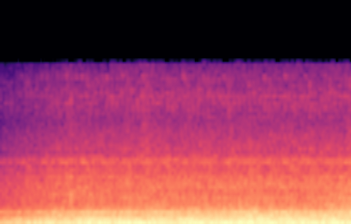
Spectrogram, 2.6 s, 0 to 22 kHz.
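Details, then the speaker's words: VW Passat Estate 1.6 diesel showing about 68,000 on the clock, first start: even, steady diesel clatter at idle with no misses, knocks or whines; starts fine with no warning lights, normal idle. "and start it up so it starts up fine no lights"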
